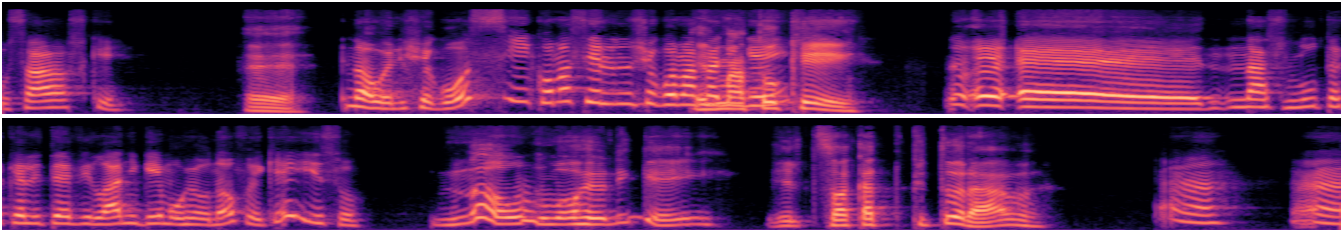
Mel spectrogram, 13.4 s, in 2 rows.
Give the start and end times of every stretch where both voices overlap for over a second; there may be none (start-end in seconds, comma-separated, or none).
none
